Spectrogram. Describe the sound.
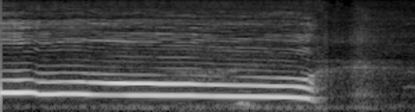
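A person voices a loud, sustained wolf-like howl after mentioning Alexander Stewart, the Wolf of Badenoch, one long steady tone that holds for about a second and a half before sliding down and cutting off.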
